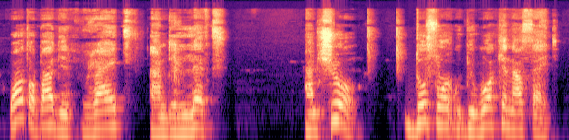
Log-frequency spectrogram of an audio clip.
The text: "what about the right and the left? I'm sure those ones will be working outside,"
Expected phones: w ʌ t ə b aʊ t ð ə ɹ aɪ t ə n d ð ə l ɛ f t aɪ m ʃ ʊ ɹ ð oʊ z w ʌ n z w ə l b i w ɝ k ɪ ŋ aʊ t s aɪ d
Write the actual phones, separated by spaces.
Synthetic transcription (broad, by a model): w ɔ t ə b aʊ t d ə ɹ aɪ t ə n d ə l ɛ f t aɪ m ʃ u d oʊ s w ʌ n w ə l b i w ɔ k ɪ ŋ aʊ t s aɪ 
